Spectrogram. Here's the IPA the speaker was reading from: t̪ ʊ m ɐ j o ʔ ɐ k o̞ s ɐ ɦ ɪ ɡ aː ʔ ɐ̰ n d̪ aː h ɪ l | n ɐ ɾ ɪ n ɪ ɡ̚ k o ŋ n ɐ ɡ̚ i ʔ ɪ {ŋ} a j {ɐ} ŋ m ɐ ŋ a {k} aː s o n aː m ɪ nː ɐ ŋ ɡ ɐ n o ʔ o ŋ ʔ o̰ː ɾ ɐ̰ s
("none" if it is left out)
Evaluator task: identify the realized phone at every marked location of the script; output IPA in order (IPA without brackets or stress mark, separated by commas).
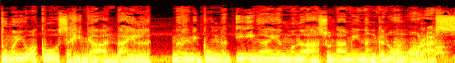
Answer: ŋ, ɐ, ʔ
